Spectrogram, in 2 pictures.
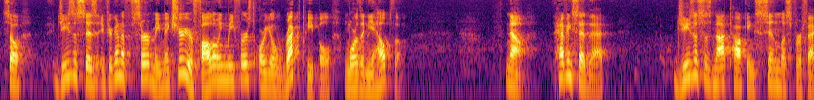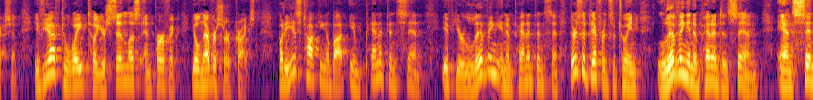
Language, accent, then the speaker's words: English; Omaha, Nebraska, United States; I have a dear friend that I grew up with in Omaha.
